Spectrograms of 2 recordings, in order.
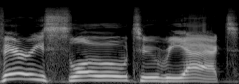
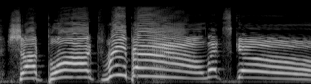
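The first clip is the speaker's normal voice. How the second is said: excited cheer; 12 semitones higher, much slower than usual. Real, not acted. Fan reading a live goal notification, excited shout. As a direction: cheer the rebound as it happens.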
